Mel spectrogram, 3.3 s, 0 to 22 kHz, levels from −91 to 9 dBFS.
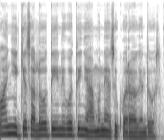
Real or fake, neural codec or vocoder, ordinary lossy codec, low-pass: real; none; none; 19.8 kHz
